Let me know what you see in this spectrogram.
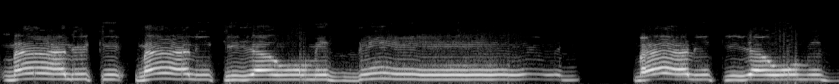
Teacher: Mad asli mutlak. 2 harakat. 2 harakat. Bukan 4, bukan 6.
